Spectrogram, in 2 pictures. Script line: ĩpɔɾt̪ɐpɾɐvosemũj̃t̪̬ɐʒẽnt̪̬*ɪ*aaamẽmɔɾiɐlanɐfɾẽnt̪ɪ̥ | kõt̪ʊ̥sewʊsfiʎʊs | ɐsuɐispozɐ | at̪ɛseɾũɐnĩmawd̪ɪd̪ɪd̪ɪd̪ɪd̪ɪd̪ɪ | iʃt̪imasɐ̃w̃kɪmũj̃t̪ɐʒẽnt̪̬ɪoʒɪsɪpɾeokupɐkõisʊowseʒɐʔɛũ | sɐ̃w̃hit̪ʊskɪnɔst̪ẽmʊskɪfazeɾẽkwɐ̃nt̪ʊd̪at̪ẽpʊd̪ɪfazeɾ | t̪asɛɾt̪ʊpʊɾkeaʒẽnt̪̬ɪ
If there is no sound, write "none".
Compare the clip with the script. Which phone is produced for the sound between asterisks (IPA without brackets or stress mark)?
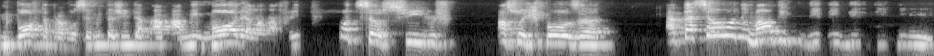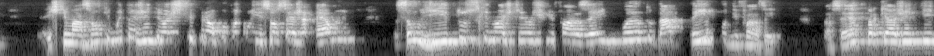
ɪ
